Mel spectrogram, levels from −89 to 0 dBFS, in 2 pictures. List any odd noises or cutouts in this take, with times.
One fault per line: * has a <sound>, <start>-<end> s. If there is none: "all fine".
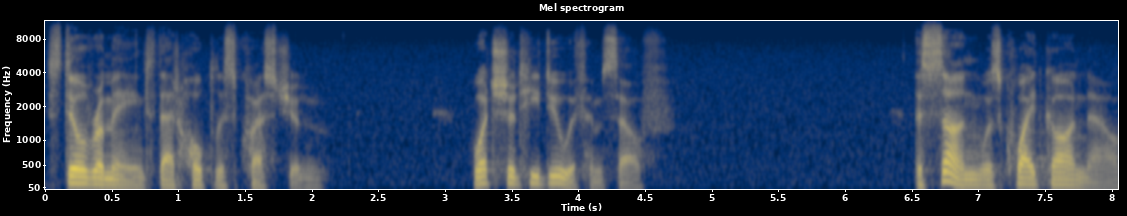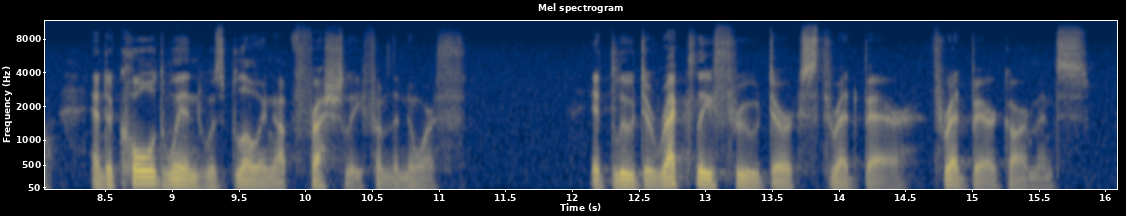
all fine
